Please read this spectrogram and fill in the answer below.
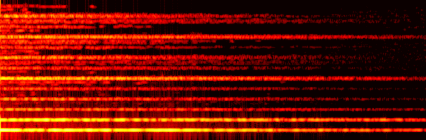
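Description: Electronic chime of a news channel's logo sting: one bell-like ping struck once, its single clear tone fading away slowly.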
